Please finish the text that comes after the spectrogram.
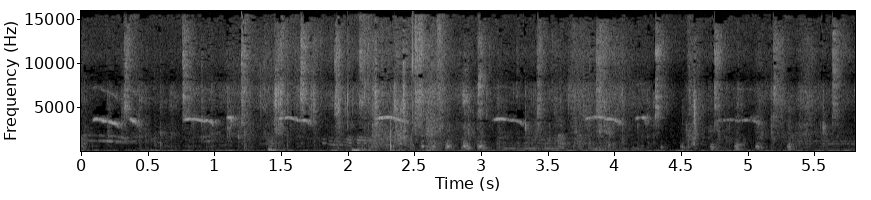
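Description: Hens and roosters in a winter farmyard give faint, distant clucks and soft calls, mixed with higher chirps from other birds, in an irregular, quiet scatter with a couple of sharp knocks.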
